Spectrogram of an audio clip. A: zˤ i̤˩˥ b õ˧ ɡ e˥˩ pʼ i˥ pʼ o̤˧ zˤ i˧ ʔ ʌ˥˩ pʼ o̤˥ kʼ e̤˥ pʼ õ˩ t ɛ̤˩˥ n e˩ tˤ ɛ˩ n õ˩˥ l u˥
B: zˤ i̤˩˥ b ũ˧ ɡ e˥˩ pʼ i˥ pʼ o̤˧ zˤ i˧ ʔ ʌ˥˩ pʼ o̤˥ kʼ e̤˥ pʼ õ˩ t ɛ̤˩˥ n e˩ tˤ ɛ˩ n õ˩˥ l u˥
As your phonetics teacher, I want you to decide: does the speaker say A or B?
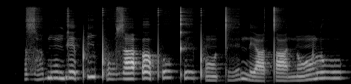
B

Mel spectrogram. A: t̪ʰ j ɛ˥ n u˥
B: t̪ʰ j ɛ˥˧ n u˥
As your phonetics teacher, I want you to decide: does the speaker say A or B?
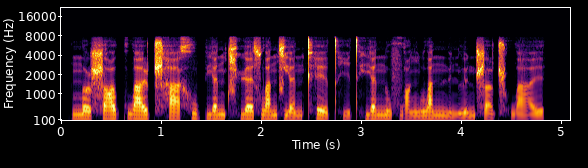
A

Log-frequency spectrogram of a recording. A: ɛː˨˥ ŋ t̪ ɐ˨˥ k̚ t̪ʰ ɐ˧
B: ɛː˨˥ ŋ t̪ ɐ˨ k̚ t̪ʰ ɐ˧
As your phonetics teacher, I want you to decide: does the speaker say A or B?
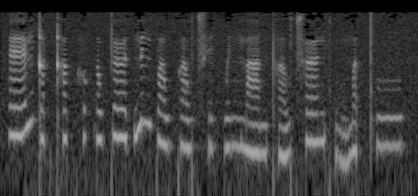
B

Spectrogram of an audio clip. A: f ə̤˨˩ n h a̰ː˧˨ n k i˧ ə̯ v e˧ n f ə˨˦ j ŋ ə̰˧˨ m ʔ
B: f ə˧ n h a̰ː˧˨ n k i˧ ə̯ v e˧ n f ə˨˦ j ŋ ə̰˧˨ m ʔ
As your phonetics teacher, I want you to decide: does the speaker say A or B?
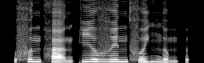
B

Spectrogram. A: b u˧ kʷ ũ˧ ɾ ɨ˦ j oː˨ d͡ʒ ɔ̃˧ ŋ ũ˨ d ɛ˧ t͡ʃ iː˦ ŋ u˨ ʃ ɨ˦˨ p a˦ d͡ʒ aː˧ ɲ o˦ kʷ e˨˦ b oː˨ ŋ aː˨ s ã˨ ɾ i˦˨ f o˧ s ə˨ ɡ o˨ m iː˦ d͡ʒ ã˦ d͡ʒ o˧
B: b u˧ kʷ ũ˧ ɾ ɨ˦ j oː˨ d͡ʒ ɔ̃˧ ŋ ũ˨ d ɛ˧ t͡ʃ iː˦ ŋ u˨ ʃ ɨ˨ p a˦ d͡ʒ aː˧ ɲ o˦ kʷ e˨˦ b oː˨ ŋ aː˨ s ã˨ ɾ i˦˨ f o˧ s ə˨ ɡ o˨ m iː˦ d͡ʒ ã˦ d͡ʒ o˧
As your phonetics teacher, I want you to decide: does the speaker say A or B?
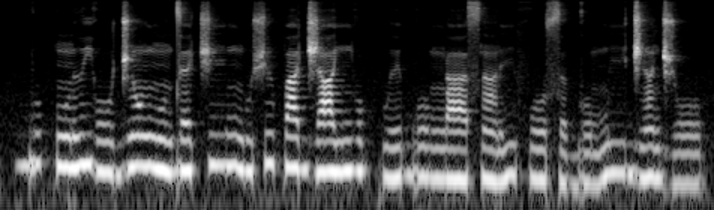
A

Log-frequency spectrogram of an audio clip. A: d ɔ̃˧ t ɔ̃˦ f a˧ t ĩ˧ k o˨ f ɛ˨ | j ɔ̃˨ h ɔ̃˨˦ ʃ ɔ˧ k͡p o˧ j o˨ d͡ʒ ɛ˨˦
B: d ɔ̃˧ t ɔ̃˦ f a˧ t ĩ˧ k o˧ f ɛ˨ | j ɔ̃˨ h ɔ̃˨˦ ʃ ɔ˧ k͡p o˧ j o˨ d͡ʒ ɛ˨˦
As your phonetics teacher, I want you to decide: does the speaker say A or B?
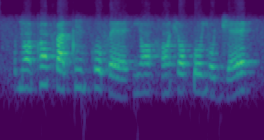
B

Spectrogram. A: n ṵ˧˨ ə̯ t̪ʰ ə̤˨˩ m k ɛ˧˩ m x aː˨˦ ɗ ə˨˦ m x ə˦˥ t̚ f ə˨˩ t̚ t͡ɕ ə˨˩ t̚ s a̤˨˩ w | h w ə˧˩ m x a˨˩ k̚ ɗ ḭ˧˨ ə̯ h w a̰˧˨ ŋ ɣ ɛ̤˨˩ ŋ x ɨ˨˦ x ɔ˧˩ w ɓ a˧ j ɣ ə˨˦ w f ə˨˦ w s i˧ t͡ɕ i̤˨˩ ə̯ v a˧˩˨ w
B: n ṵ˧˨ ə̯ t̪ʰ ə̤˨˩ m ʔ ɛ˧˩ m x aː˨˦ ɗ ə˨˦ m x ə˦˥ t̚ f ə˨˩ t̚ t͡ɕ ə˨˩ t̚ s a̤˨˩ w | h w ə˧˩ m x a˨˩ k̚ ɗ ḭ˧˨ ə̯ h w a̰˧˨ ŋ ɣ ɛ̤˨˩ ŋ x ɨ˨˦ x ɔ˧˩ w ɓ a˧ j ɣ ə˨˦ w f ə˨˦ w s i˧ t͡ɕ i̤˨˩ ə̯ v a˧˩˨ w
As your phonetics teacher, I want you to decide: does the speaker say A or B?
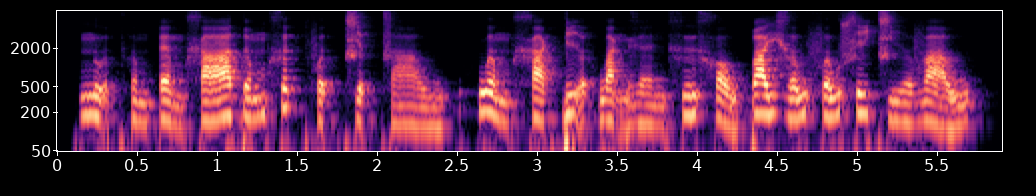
B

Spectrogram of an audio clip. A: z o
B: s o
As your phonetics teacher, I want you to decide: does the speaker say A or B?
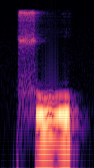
B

